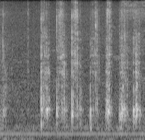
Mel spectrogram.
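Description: Stone Fix slurry being stirred in a small plastic tub: a quick run of short scrapes and clicks against the tub, starting about half a second in, as the powder and water are worked into a wet, lump-free mix.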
